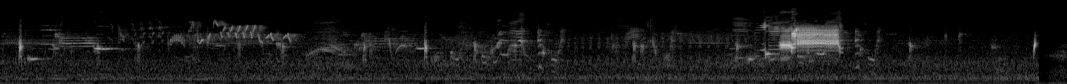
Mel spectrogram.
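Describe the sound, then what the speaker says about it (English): Bird song outdoors: a red-winged blackbird's gurgling trill with scattered sharp chirps, one loud burst near the end, over a soft background hum. "So now I'm going to play you the red-winged blackbird."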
